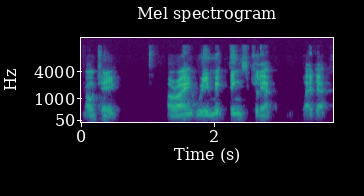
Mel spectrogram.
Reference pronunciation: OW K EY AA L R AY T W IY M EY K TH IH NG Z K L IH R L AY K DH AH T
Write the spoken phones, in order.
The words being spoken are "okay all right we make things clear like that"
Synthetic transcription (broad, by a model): OW K EY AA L R AY T W IY M EY K T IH NG S K L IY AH L AY K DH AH T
